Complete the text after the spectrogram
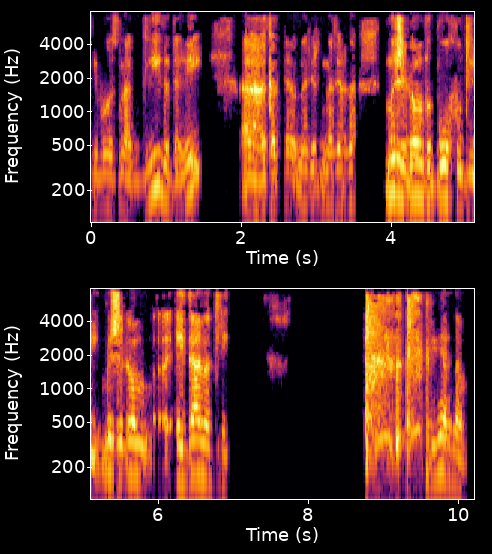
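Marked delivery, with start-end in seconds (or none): none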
